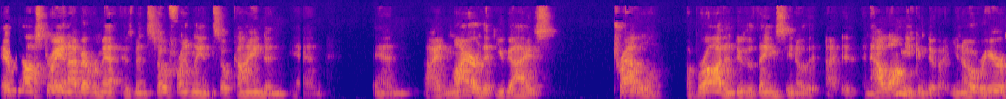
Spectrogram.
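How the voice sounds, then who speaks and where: Using an unremarkable speaking voice, a man talks at a moderate pace and a fairly high pitch with ordinary pitch variation. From United States. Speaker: former racing driver and broadcaster. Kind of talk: interview conversation.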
